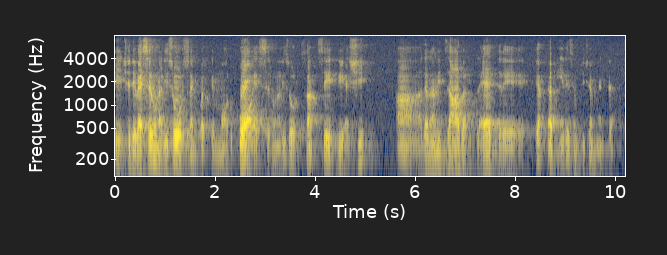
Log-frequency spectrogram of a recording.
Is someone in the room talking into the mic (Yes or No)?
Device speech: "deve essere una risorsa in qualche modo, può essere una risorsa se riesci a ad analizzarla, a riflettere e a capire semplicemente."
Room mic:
No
